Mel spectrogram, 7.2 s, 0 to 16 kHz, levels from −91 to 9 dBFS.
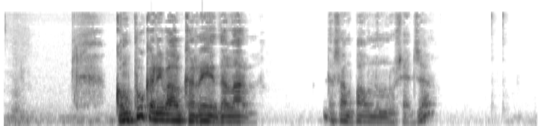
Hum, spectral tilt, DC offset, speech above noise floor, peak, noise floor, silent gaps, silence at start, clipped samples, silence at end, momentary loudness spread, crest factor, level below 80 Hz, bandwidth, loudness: none; -7 dB/octave; under 0.1%; 62 dB; 0 dBFS; -75 dBFS; none; 1 s; under 0.1%; 1.45 s; 23 LU; 16 dB; -48 dBFS; 11.5 kHz; -13 LUFS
